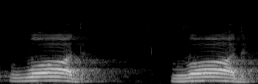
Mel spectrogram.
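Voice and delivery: واد said heavy, tongue side to molars; ضاد sound drilled. Shown as a demonstration. Teacher drilling the ضاد sound for learners. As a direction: sound out واد deliberately twice. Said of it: "تو آپ ادا کریں گے".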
